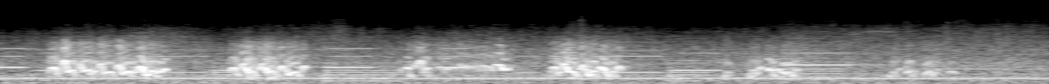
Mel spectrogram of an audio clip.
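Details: Sleepy guinea pig over three years old grumbling while drifting off to sleep: six short bursts of rapid, pulsing squeaky chatter about a second apart, fading toward the end, with a constant low hum and soft background tones.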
